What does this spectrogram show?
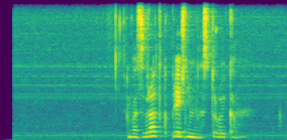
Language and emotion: Russian, neutral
